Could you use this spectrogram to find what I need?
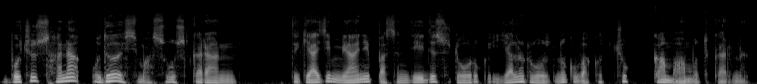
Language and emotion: Kashmiri, sad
